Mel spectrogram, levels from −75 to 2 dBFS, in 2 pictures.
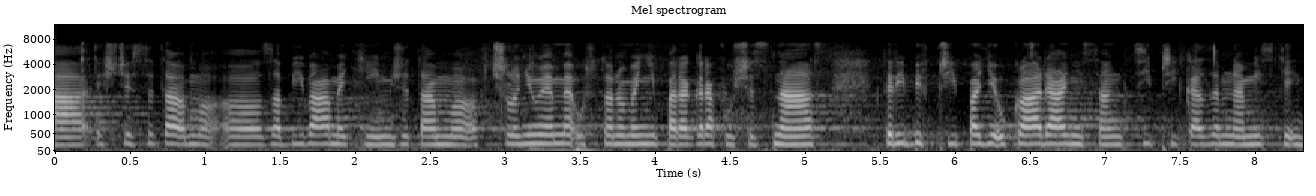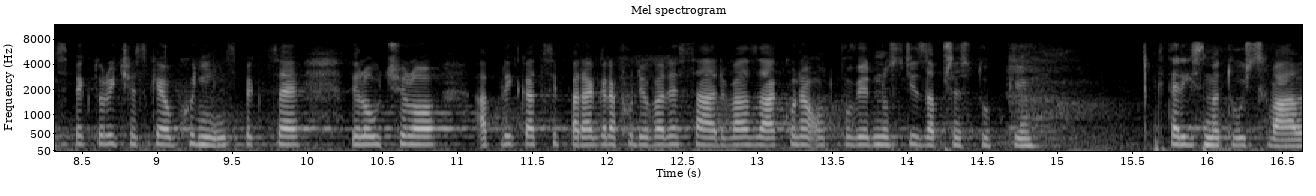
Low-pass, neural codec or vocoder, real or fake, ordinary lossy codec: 7.2 kHz; none; real; MP3, 64 kbps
